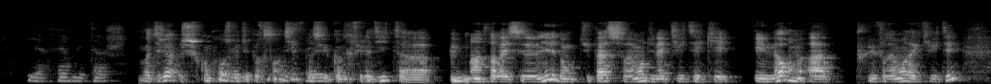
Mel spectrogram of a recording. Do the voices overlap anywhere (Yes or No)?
Yes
